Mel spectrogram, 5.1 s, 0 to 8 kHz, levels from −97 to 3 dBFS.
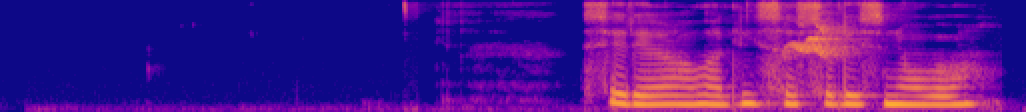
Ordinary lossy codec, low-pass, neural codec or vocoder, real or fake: none; 7.2 kHz; none; real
